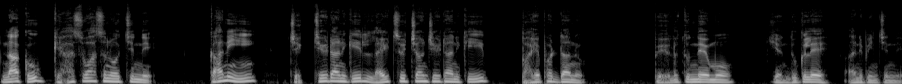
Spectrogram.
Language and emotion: Telugu, fearful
